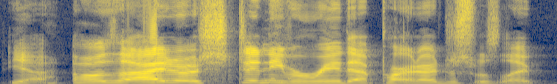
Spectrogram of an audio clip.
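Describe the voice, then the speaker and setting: A woman's voice: a little high, steady tone, fairly quick, pushed and bright, clear, resonant tone. A woman giving casual, sweary commentary as she streams a game. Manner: frequent swearing.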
